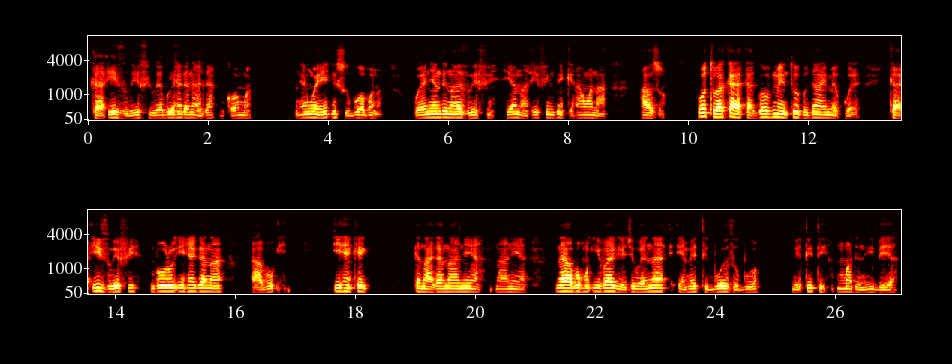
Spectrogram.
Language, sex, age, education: Igbo, male, 60+, tertiary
